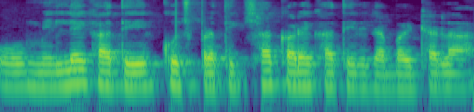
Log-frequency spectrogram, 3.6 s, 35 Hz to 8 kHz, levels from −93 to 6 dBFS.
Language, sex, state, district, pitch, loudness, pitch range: Bhojpuri, male, Bihar, Saran, 120 Hz, -17 LUFS, 120-125 Hz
